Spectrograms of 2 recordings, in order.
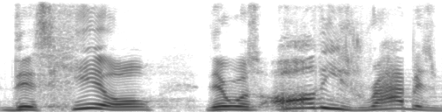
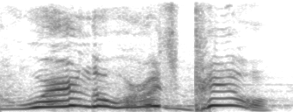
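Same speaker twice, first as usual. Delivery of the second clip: high-pitched, incredulous cry; acted panic at a missing friend; exasperated, pitched-up question; baffled alarm; 11 semitones higher than usual. Searching for the vanished friend.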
